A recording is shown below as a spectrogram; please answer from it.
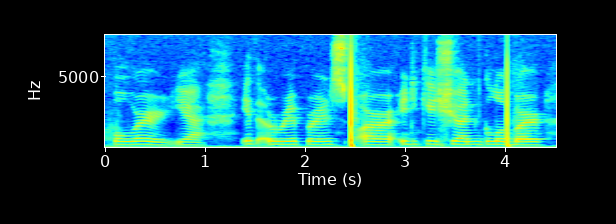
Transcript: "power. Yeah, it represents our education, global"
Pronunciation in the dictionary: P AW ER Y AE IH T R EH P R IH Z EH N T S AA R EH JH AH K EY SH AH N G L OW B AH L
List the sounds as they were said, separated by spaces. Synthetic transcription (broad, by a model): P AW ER Y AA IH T R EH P R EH N S AA R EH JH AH K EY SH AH N G L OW B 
